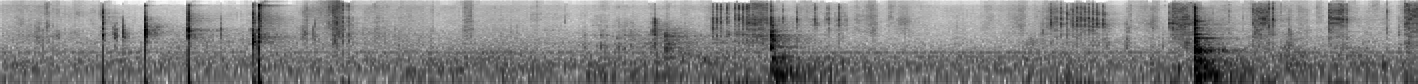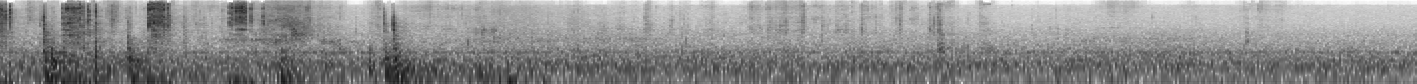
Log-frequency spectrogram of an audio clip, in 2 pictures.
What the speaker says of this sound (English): Let's remove that screw, give it a quick inspection, and set it aside.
